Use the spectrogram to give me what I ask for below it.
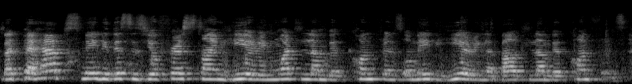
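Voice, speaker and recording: A woman's voice: a little high, fairly even intonation, moderate pace, a little hiss or hum. Woman addressing a synod. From Zimbabwe. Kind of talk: formal address with scripture reading. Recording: roomy hall sound from a distant mic.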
